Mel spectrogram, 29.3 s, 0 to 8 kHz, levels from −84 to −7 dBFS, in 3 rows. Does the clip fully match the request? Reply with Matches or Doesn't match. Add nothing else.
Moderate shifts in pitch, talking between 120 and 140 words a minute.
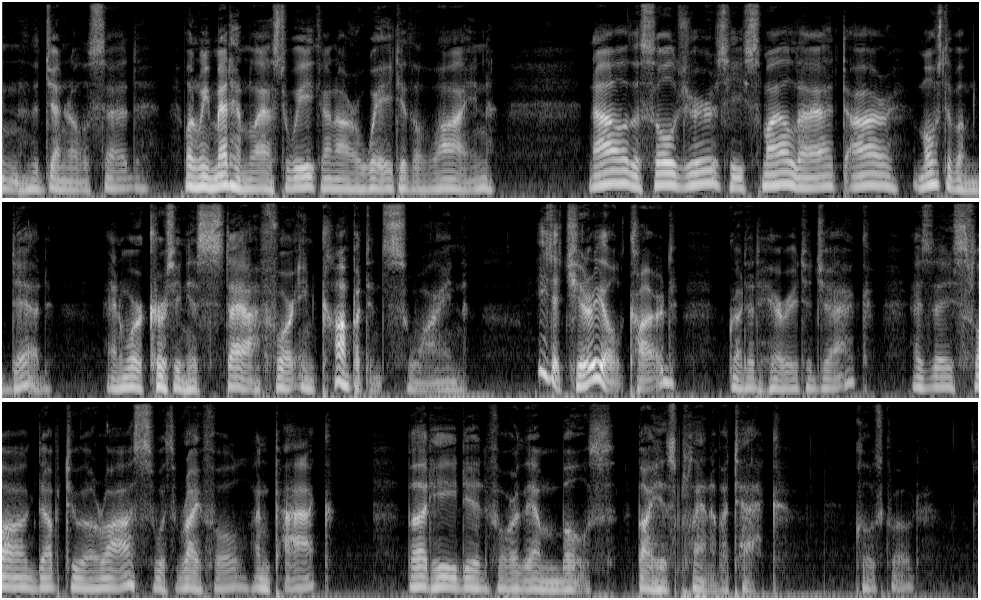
Matches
